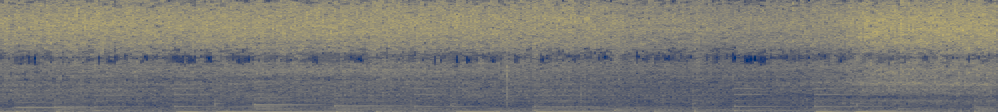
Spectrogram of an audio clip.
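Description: Garlic sizzling in olive oil over low heat while being stirred with a spatula, a close, steady crackle with soft scraping strokes and a low hum in the background, no talking.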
